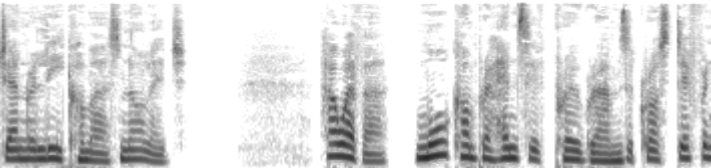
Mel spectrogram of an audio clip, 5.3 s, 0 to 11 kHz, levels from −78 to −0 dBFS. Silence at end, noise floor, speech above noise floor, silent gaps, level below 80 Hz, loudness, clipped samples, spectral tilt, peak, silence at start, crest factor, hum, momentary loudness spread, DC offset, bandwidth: 0 s; -55 dBFS; 33 dB; 1.42-1.77 s; -60 dBFS; -23 LUFS; under 0.1%; -5 dB/octave; -8 dBFS; 0 s; 16 dB; none; 10 LU; under 0.1%; 10.5 kHz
